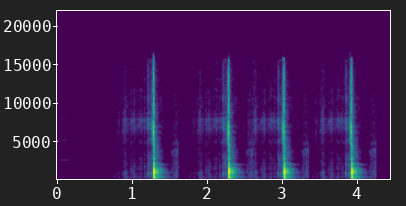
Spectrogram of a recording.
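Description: Kitchen knife chopping down onto a wooden cutting board: four sharp chops, roughly a second apart, as a rolled omelette is sliced.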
